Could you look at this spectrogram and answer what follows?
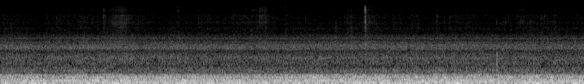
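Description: Steady low rumble inside the cabin of a Boeing 737-800 on the ground after landing, its CFM56 turbofan engines at idle.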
